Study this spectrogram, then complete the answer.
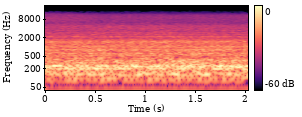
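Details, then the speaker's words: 1980s Tefal Spinmaster spin dryer (Calor, 2,200rpm max) running empty in a sitting room: it accelerates fast to a smooth, constant rushing whir with a mid-pitched motor tone, wind blowing the curtains, no rattles. Normal motor at full speed. "it accelerates pretty fast it does you can see there's wind coming out the side of it blowing the curtains"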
